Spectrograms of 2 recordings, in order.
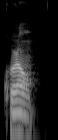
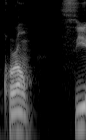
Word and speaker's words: Chrome: 我说我用的是 Chrome，很多朋友说这是什么东西？直到我说我用的是谷歌浏览器，大家才反应过来，说哦，原来谷歌浏览器的英语叫做 Chrome。 Chrome，大家要知道怎么读。谷歌浏览器英语叫做 Chrome，C H R O M E，Chrome，C H R O M E，Chrome 叫谷歌浏览器。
